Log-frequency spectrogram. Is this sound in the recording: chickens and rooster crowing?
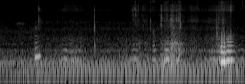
no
